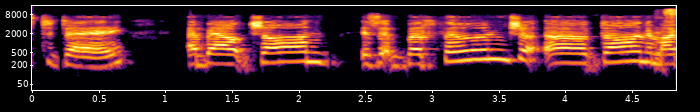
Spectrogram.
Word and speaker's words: Bethune: And Don's going to speak to us today about John, is it Bethune, Don? Am I pronouncing? Bethune.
